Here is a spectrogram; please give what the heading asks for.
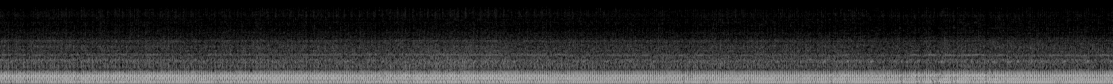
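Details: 2006 Yamaha FZ1-N fitted with a Two Brothers Veil 2 slip-on exhaust, first start, breezy with a hand over the mic: strong, steady multi-cylinder drone with a light hiss and a louder exhaust note. Normal running.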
